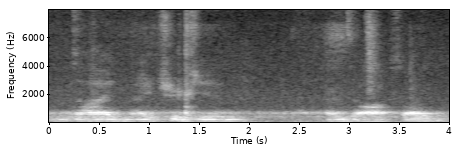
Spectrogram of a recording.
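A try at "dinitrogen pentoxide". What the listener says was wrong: Notice how this should be penta, but we're dropping the A off the penta. So you don't say pentaoxide, you just say pentoxide. It just kind of flows together better. Again, if you put the A, I'm not counting it wrong.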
